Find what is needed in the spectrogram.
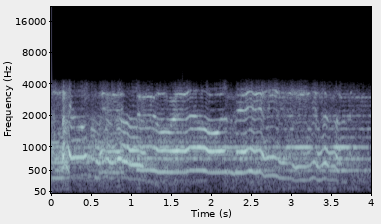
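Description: A recorded song playing back: a woman's sung vocal line over a held backing chord. The voice stops about three and a half seconds in while the chord rings on.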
